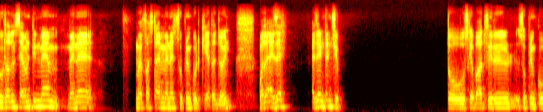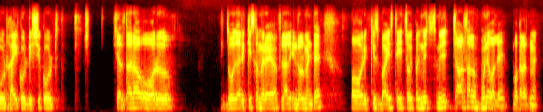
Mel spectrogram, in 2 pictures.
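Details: Adult man who stammers, teased for it as a child, with blocks and repetitions when speaking in front of people, and who uses stammering-association speech techniques; stuttering.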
